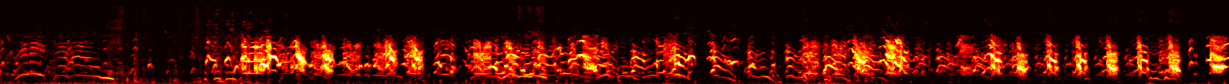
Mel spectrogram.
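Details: Black and Tan Coonhound puppies, nine of them, hiking by a pond: a man's voice at first, then a rapid chorus of short yelping barks repeated more than twice a second, overlapping and rising in bursts.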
